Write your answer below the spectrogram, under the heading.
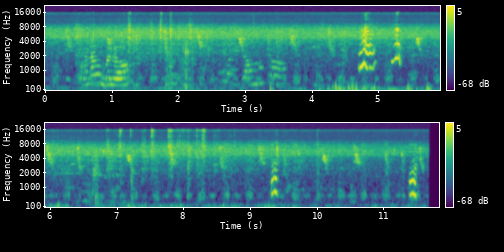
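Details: Newborn puppies crying: a run of wavering, high-pitched whimpers early on, a sharp rising squeal near the middle, then scattered short squeaky cries toward the end, over low rumbling and shuffling handling noise.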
